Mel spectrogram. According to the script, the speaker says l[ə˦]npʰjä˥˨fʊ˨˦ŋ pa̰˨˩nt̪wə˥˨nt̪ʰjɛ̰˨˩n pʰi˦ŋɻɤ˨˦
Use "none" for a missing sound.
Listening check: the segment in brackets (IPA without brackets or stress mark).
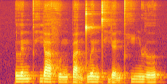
ə˦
